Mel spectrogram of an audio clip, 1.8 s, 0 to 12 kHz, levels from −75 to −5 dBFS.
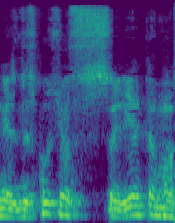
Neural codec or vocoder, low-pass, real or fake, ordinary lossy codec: codec, 44.1 kHz, 3.4 kbps, Pupu-Codec; 10.8 kHz; fake; AAC, 32 kbps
